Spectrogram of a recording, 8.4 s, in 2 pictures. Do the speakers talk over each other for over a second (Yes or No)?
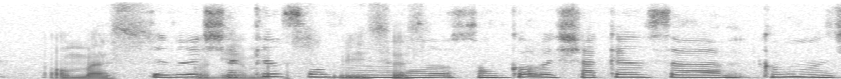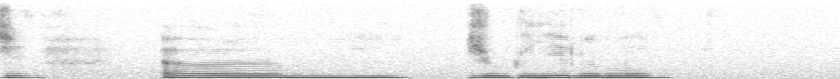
Yes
